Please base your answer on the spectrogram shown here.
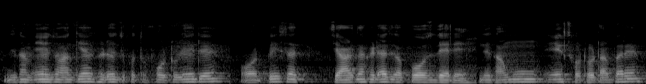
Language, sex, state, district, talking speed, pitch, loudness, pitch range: Marwari, male, Rajasthan, Churu, 250 wpm, 115 Hz, -34 LUFS, 105-120 Hz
